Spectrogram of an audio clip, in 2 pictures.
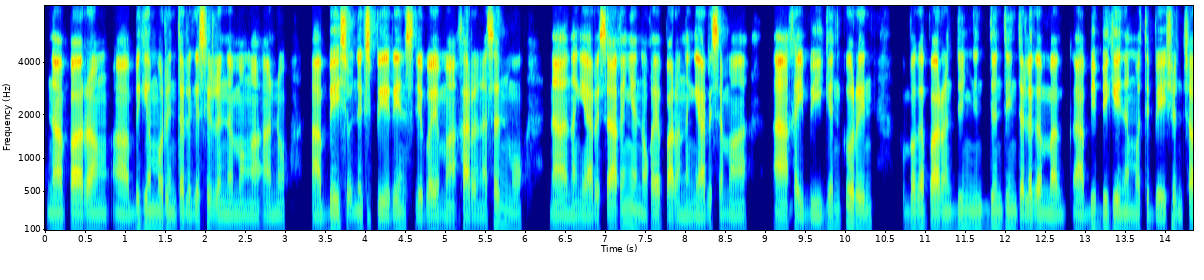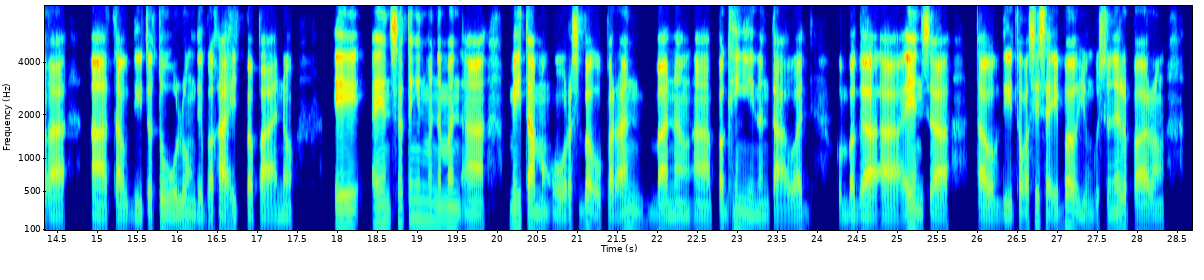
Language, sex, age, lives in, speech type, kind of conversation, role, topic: Filipino, male, 30-34, Philippines, conversation, podcast, host, Ano ang pinakamahalagang natutunan mo sa paghingi ng tawad?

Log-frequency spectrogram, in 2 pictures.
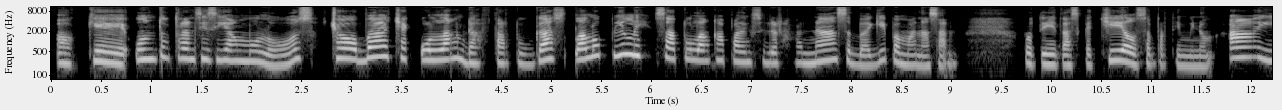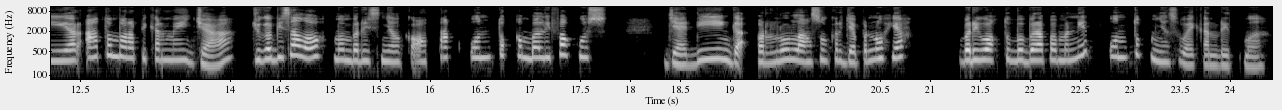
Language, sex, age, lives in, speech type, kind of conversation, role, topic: Indonesian, female, 25-29, Indonesia, read, expert-assistant, expert, Bagaimana cara menentukan prioritas ketika mengelola beberapa proyek digital sekaligus tanpa merasa stres?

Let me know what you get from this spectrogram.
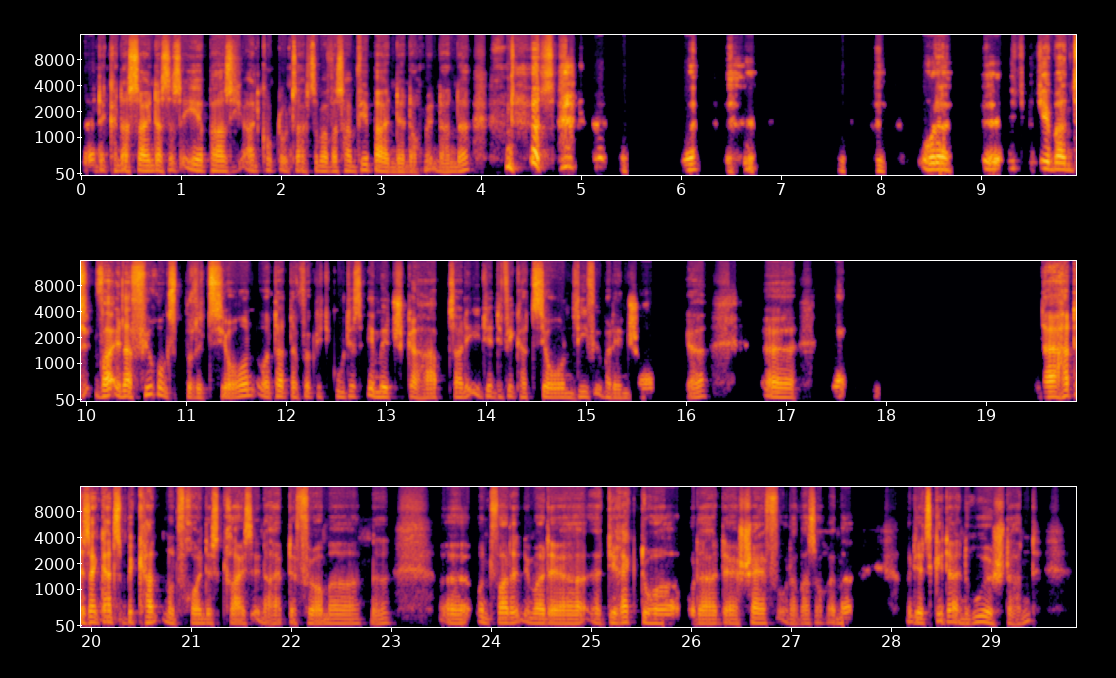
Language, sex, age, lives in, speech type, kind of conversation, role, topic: German, male, 65-69, Germany, conversation, podcast, guest, Woran merkst du, dass es Zeit für eine Veränderung ist?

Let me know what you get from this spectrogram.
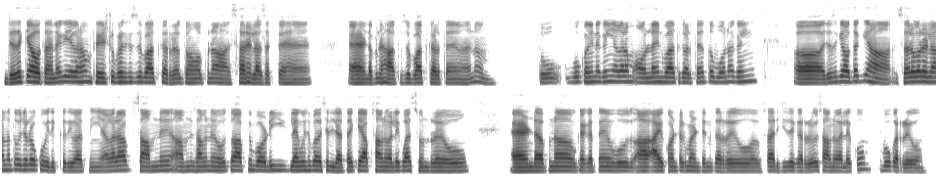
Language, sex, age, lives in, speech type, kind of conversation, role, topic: Hindi, male, 20-24, India, conversation, podcast, host, Video calls mein body language face-to-face ke muqable kaise badalti hai?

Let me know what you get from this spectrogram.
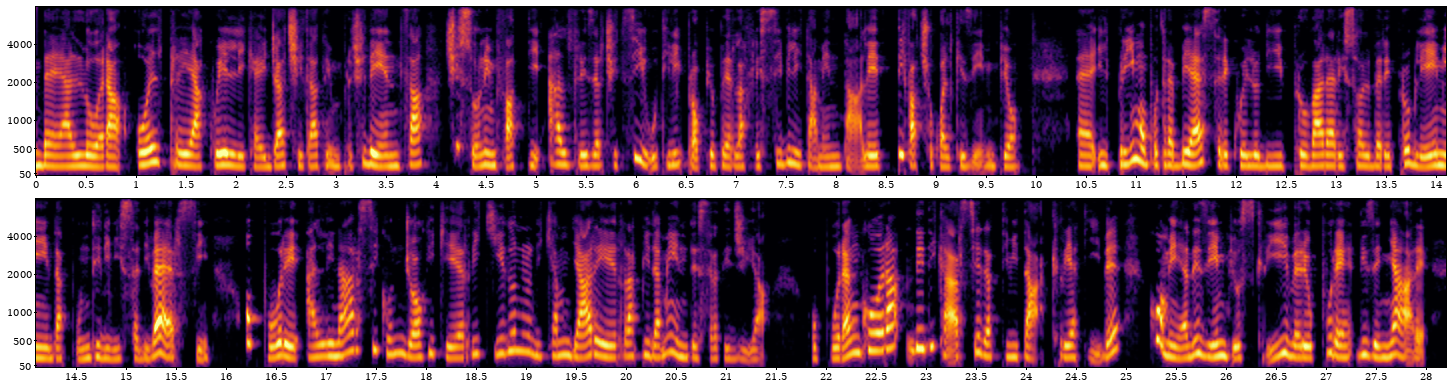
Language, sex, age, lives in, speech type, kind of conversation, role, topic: Italian, female, 20-24, Italy, read, expert-assistant, expert, Come possiamo allenare la mente per sviluppare flessibilità e pensiero creativo?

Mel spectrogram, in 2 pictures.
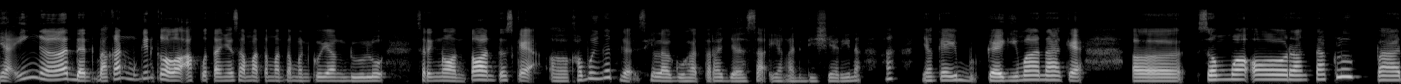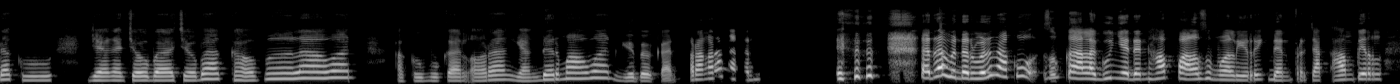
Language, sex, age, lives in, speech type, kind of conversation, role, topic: Indonesian, female, 25-29, Indonesia, conversation, podcast, guest, Bagaimana film atau musik masa kecilmu memengaruhi dirimu saat ini?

